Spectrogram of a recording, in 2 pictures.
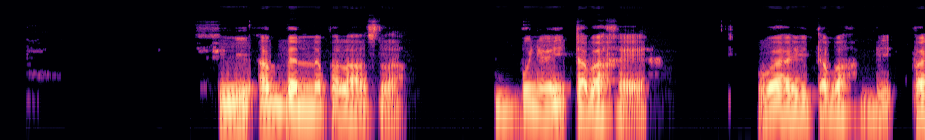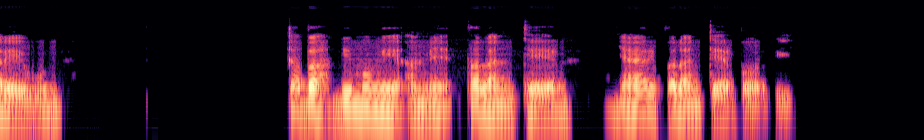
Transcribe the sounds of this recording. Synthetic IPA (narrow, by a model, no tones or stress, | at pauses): fiːʔabɛnːəpalasla̰ | buɲɔjtabaxɛ̰ː | waːjitabaxbipaɾɛwṵl | tabaxbimɔŋɡɛʔa̰mɛpalantɛːɾ | ɲaːɾipalantɛːɾbɔ̰ːɾɡḭ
